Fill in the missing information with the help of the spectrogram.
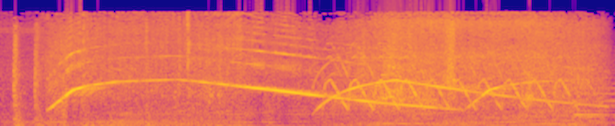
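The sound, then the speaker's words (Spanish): Police sirens wail loudly and continuously as police patrol cars depart, one long rising-and-falling tone joined midway by a second faster warbling siren, with a low engine rumble underneath and no talking. “La familia y los policías montan en el jeep y en los coches patrulla.”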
